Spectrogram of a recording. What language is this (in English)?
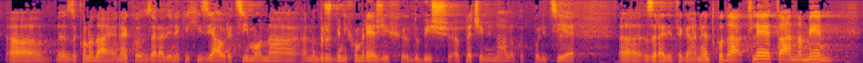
Slovenian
